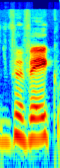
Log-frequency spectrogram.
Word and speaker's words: Vivek: that clip uppers does Vivek it rhymes with cake have the same speaking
